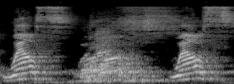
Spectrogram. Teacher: প্রথমে ওয়াও পাতলা সদ মোটা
